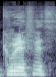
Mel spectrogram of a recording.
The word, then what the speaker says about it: Griffith: So, his name was was I Griffford is legit Griffith is how that would be pronounced.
